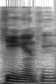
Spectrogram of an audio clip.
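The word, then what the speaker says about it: Keoghan: just key it's just keegan it's spelled differently because it comes from gaelic no i figured that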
